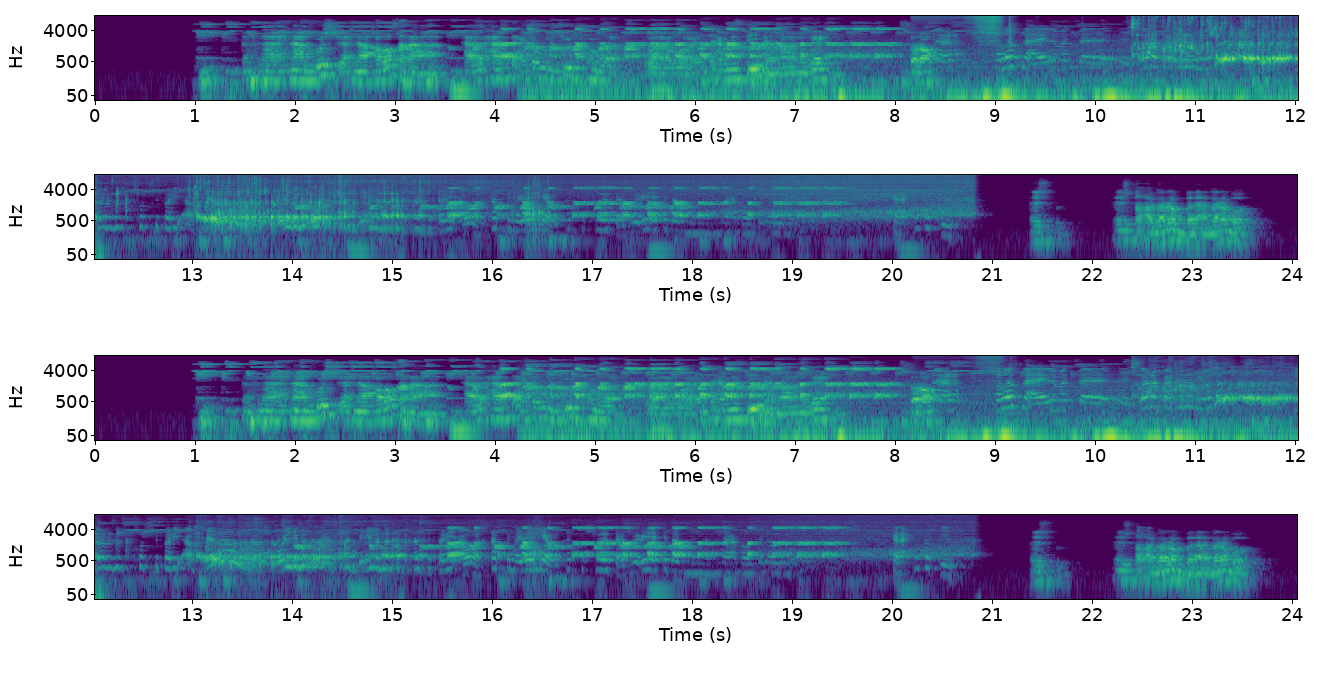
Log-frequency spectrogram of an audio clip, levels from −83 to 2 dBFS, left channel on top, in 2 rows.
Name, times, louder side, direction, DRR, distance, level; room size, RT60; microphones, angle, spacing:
sound 1, 1.0-13.4 14.0-19.6 20.1-20.2, right 3 dB, 60° right, 1.0 m, -29 dB
voice 1, 1.5-7.5 8.1-8.5 21.4-21.6 22.2-23.5, equal, 90° left, 1.4 m, -28 dB
sound 2, 4.2-12.1, right 1 dB, 75° right, 1.1 m, -29 dB
voice 2, 8.1-8.6 9.0-11.3 11.7-19.2 20.0-20.6 22.4-22.6, right 4 dB, 25° right, 0.3 m, -36 dB
sound 3, 8.2-8.3 8.7-9.2 9.9-10.0 10.4-12.4 13.0-16.6 17.4-20.8, left 6 dB, 55° left, 0.3 m, -30 dB
5.1 x 2.6 x 2.9 m
head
